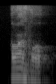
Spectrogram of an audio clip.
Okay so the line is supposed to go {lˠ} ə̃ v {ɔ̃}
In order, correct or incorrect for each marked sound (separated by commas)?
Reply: correct, incorrect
